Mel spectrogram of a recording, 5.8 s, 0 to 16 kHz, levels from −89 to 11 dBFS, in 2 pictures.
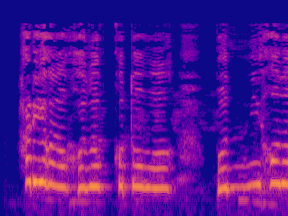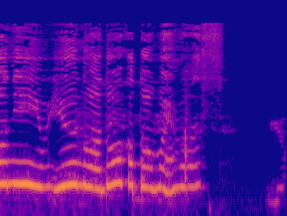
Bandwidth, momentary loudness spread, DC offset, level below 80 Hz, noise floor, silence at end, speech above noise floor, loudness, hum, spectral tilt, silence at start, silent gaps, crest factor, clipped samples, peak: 11.5 kHz; 11 LU; under 0.1%; -74 dBFS; -57 dBFS; 0.7 s; 35 dB; -23 LUFS; none; -3.5 dB/octave; 0.2 s; none; 16 dB; under 0.1%; -6 dBFS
